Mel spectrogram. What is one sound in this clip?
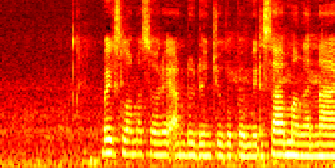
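A young woman speaks with animation through a microphone.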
